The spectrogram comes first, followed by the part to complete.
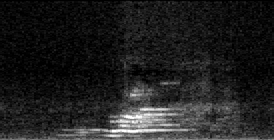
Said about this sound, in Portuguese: Olha, vocês me desculpem pelo gato hoje, que ele está ele tá atacado. Tem, tem comida lá. E eu não sei o que, que ele quer.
